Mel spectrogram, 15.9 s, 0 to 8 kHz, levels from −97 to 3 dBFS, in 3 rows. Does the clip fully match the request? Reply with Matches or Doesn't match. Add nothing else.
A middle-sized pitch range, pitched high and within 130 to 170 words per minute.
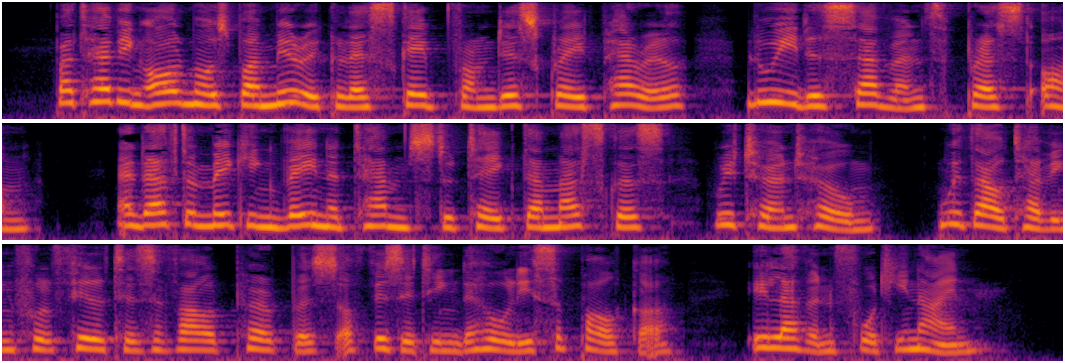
Matches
